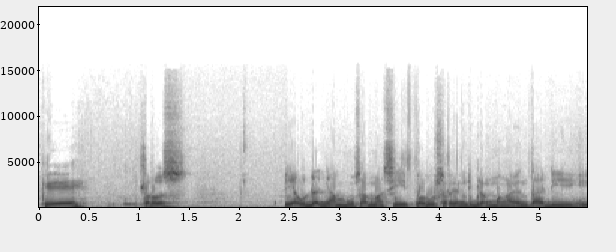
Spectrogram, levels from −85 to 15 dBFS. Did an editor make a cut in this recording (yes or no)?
no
